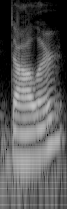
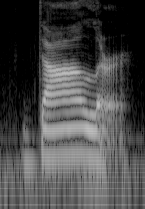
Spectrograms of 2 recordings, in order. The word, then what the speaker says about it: dollar: La pronunciación fonética de dollar es D-A-L-R. Dollar. Dollar. Cent significa centavo. La pronunciación fonética de esta es S-E-N-T.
